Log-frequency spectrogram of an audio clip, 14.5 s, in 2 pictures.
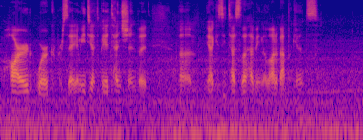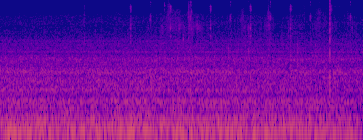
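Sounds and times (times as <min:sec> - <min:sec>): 
road and cabin noise inside a moving Waymo driverless car: 0:00.0 - 0:14.5
speech: 0:00.2 - 0:06.4
faint ticks: 0:09.8 - 0:14.5.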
